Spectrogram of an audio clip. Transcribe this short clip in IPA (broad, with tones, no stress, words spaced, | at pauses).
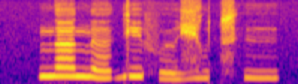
n̪aː˦nɐː˨˦ɡeː˦f ɵː˨ ʑu˦˨t͡sʰɨ˦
